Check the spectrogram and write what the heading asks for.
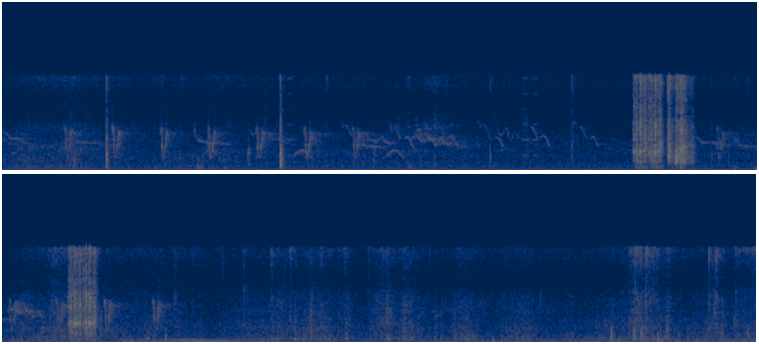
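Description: Small birds chirping with short falling calls. Then come two loud crackling bursts, about four and five and a half seconds in, and a faint low steady hum after them.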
